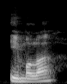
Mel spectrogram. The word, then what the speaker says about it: Imola: nearby so I live in a town called Imola it's spelled i m o l a which is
